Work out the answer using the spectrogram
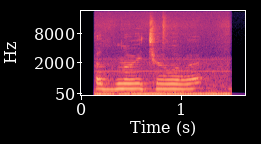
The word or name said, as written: adnoy chalawek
